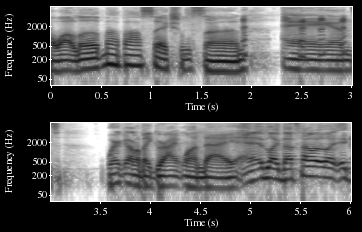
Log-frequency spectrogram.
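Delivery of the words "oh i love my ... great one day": thick, exaggerated southern drawl, slow. Describing how a sketch came across, the speaker mimics its president, over-the-top SNL southern accent. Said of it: "someone on Saturday Night Live doing a southern".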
